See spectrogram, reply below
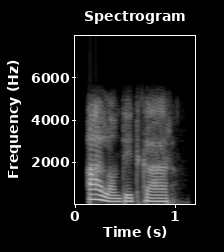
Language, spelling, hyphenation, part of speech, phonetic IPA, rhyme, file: Hungarian, államtitkár, ál‧lam‧tit‧kár, noun, [ˈaːlːɒmtitkaːr], -aːr, Hu-államtitkár.ogg
- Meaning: undersecretary (of state), minister of state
